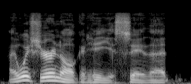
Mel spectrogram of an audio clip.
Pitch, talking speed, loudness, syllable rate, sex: 115 Hz, 250 wpm, -17 LUFS, 5.8 syllables/s, male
